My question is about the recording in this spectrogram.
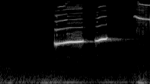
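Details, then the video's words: Orange-headed thrush, a master song for teaching young birds to sing: two loud clear whistled notes, the first long and level, the second brief and slightly rising, then a thin high whistle, in a quiet setting. "MASTERAN SUARA ANIS KEMBANG KHUSUS UNTUK ANIS KEMBANG BARU BELAJAR BUNYI DAN KURANG BIRAHI"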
